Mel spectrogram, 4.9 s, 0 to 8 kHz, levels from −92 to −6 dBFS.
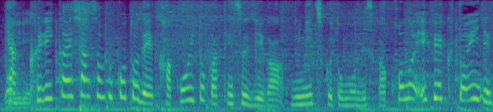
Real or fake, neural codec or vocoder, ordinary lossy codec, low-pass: real; none; none; none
